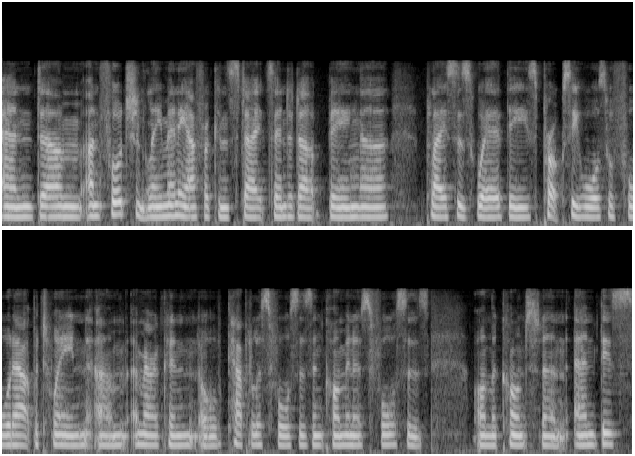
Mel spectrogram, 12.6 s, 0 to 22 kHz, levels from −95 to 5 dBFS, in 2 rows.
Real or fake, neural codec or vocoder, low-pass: fake; vocoder, 44.1 kHz, 128 mel bands, Pupu-Vocoder; 7.2 kHz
